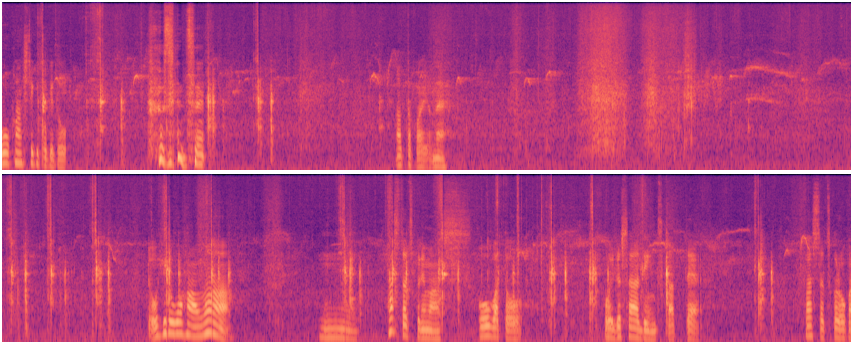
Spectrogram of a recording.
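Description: A knife taps and cuts against a wooden board.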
